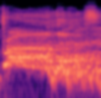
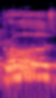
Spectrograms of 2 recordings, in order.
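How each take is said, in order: First: Put-on disgusted kid yell. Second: Said in the usual way. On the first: Kid reacts to math books.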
